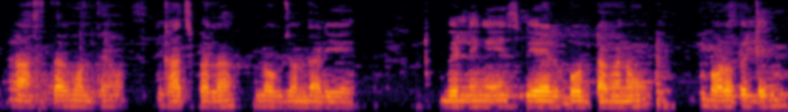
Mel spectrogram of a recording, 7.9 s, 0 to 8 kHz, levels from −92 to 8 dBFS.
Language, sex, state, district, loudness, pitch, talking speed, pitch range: Bengali, male, West Bengal, Dakshin Dinajpur, -19 LUFS, 110 Hz, 120 wpm, 105-110 Hz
